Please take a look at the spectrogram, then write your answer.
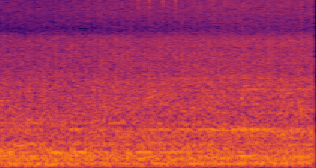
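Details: Nissan Sentra petrol engine idling smoothly after replacing the belt tensioner and belt (weak tensioner spring and failed bearing had caused vibration and noise at startup); no rattle, chirp or vibration; normal idle.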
